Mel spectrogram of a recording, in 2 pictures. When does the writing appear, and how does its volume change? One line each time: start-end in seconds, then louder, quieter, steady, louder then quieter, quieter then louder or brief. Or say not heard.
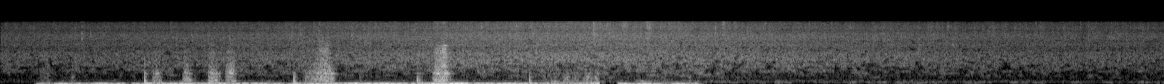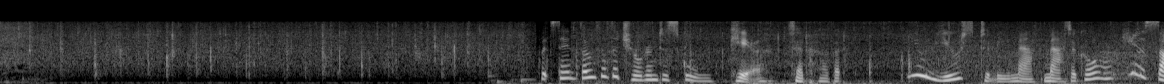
0.3-6.9 louder then quieter.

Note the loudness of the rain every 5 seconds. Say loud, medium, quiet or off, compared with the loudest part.
loud, loud, medium, quiet, quiet.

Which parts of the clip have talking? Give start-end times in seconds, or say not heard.
17.1-23.2.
